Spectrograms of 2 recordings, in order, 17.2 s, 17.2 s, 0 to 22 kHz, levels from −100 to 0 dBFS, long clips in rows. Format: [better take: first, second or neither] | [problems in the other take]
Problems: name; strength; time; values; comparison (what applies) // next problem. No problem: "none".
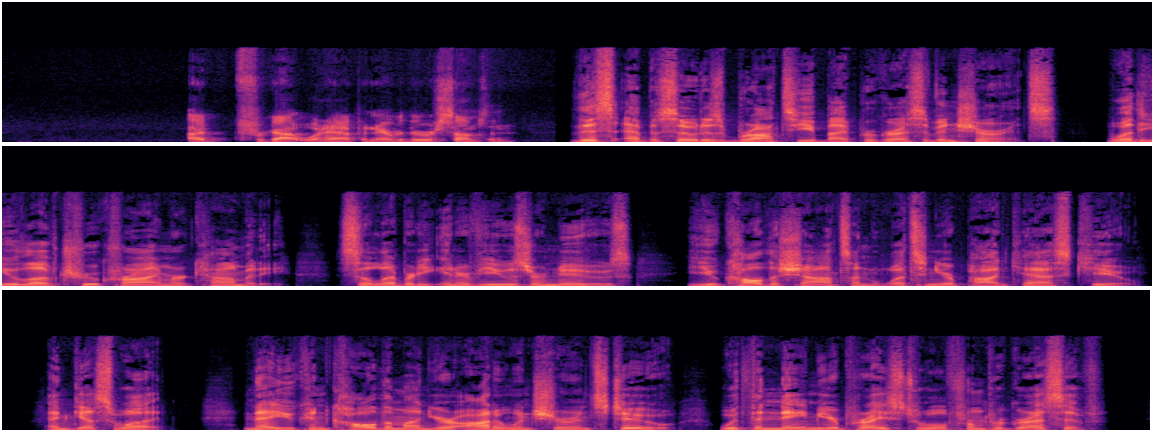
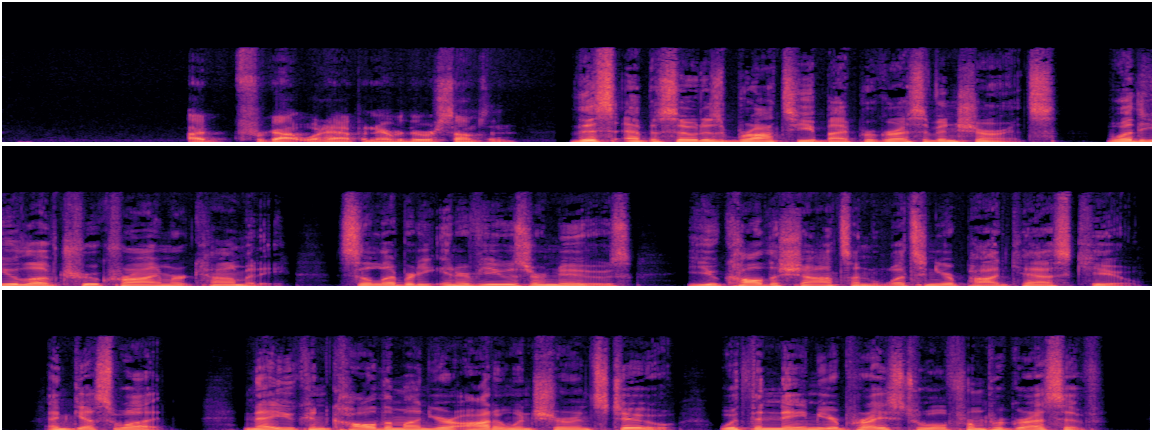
second | thin; somewhat; fading below 1 kHz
